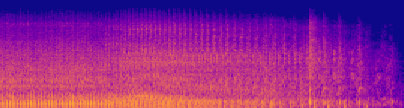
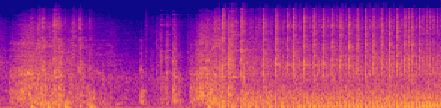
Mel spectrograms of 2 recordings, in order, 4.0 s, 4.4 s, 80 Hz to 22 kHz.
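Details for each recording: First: Craftsman 900/22 single-stage snowblower after carburetor leak checks, started with choke and primer: even steady single-cylinder putter, no misses or surging, stops cleanly at shutoff; runs good. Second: Craftsman 900/22 single-stage snowblower small single-cylinder engine with carburetor leaking fuel, started with choke and primer: pull-start coughs, then catches with an uneven, hunting beat about three firings a second; rough running and surging, cause suspected.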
